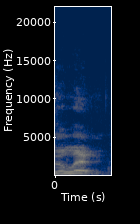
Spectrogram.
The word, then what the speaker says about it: Hellheaven: it's spelled it's called eleven projections that's my new uh production company but it's spelled h-e-l-l-h-e-a-v-e-n so as hell heaven but i pronounce it eleven uh i was born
